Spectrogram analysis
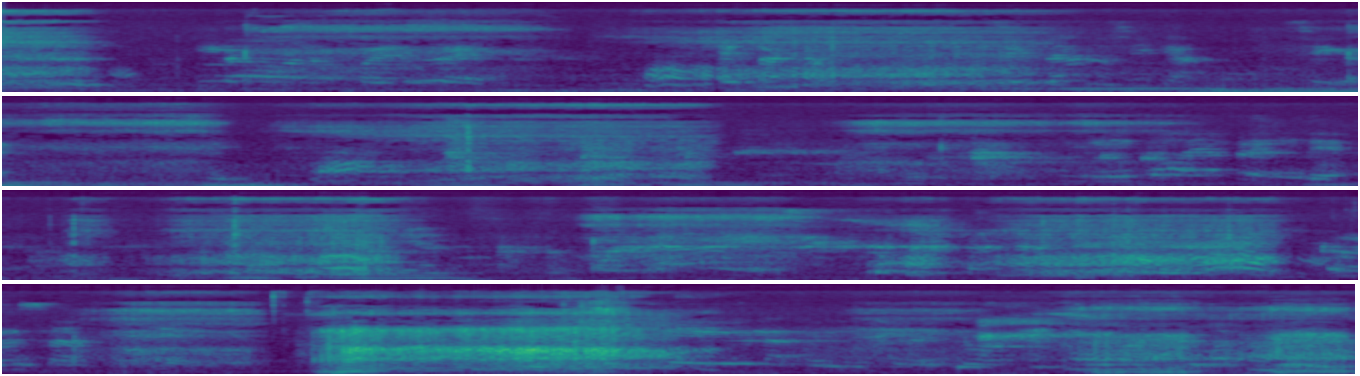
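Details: Snoring "with style": repeated rough, rattling breathing noises with snorts at irregular intervals, growing louder toward the end.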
